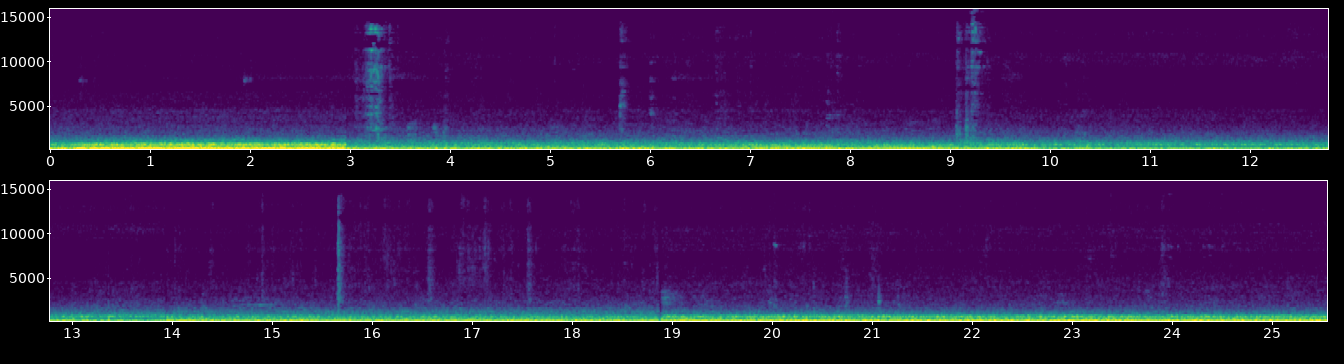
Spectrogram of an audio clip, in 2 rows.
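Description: Steady cabin noise of an Airbus A350 at cruise altitude: a constant rush of airflow over the fuselage with a low engine drone. The hum in it eases about three seconds in and swells again later, and there are a couple of faint clicks.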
